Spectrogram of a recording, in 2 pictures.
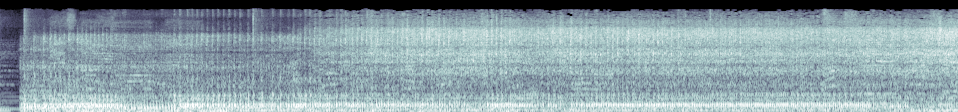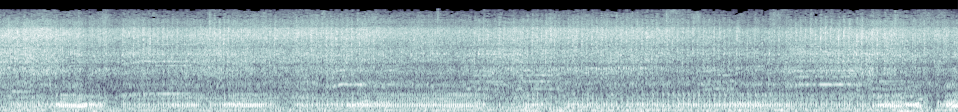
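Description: Enduro dirt bike engine running steadily under way, heard close from the rider's onboard camera.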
